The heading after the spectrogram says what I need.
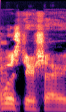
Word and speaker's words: Worcestershire: it's Worcestershire. Yeah. It is Shire. You do say the Shire part over there. So You do? I thought it was just Worcester. Yeah, Cester is pronounced stir for some reason.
